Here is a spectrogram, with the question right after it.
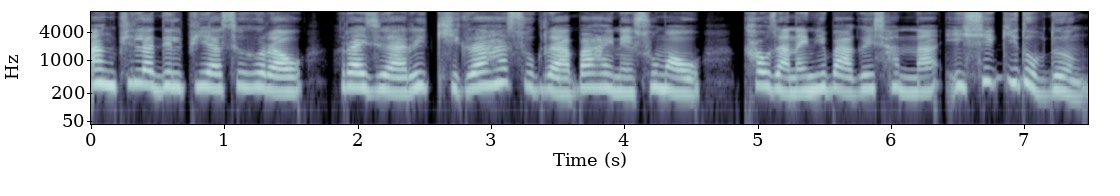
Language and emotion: Bodo, fearful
